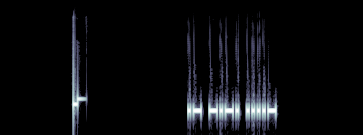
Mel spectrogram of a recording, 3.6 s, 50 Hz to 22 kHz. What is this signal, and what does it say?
Morse code, heard as a keyed tone, about 46 wpm, 700 Hz. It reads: AC4
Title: USA Call Sign Prefixes - 45wpm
